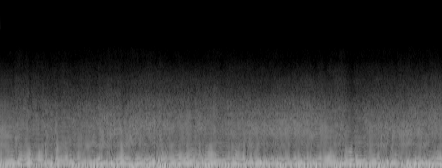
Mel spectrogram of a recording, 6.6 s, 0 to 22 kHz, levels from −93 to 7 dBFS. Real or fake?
fake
